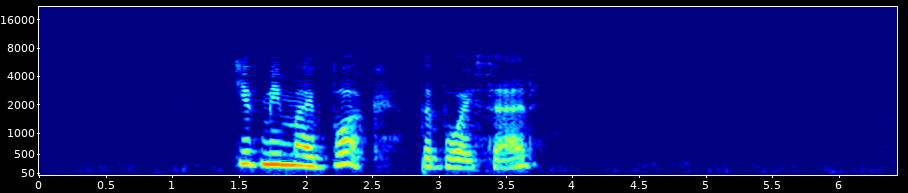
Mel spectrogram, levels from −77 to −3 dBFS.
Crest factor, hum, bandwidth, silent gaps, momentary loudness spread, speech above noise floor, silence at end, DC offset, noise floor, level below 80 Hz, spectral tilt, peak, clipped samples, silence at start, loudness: 18 dB; none; 7 kHz; none; 13 LU; 43 dB; 2.75 s; under 0.1%; -72 dBFS; -76 dBFS; -6.5 dB/octave; -16 dBFS; under 0.1%; 1.5 s; -30 LUFS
